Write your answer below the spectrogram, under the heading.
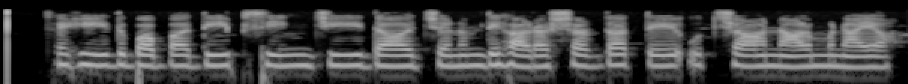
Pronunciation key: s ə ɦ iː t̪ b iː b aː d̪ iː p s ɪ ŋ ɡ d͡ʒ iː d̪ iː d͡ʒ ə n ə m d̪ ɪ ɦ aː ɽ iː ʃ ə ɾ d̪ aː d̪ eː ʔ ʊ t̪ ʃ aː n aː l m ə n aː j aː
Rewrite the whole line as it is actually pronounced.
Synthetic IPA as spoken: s ə ɦ iː d̪ b aː b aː d̪ iː p s ɪ ŋ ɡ d͡ʒ iː d̪ aː d͡ʒ ə n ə m d̪ ɪ ɦ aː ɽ aː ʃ ə ɾ d̪ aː t̪ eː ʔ ʊ t̪ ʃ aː n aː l m ə n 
